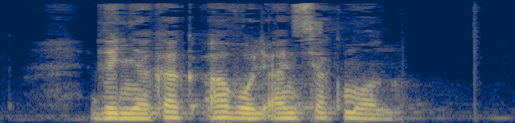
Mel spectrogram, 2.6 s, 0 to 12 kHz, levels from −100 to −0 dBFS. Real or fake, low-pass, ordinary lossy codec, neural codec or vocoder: real; 10.8 kHz; AAC, 32 kbps; none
